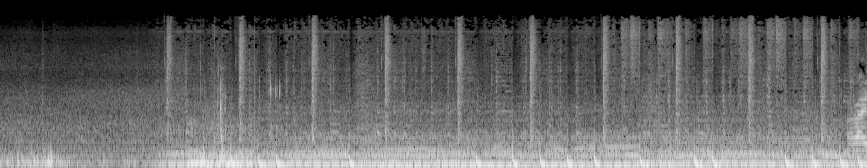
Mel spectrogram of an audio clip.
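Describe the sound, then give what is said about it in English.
Outdoor wind rumble gives way to a car engine turning over and settling into a steady drone, with sharp repeated clicks and knocks as the car gets moving to drive further down the highway. “It was a little too expensive, so I think I'm going to get back in the car and drive a little further down the highway to see if I can get anything a little cheaper.”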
